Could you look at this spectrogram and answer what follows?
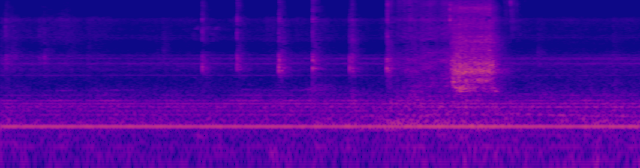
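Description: A wooden match being struck on a matchbox: a few short scratches about half a second apart, then a longer scrape and a louder hissing flare about six seconds in as the match catches. A steady low hum runs underneath.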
